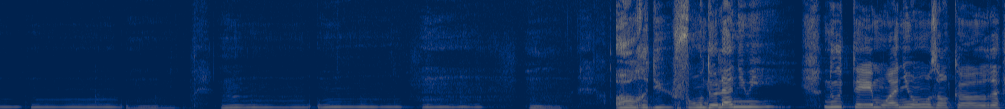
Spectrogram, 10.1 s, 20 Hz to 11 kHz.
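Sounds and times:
woman humming a slow tune: 0.0 - 5.8.

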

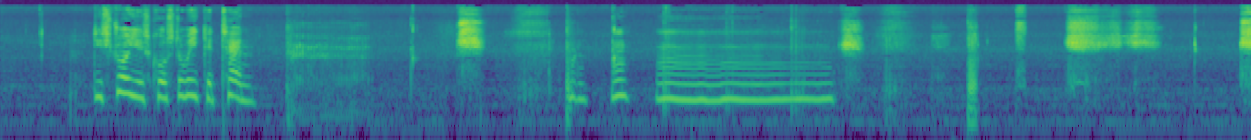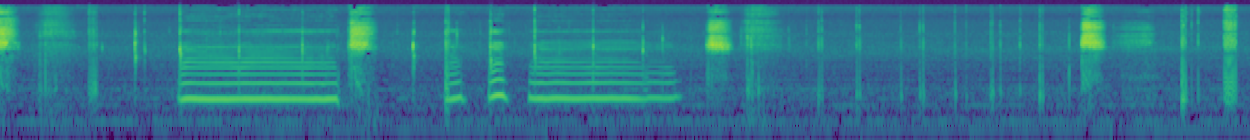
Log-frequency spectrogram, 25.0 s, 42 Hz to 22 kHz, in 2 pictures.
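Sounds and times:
breathy hisses: 4.4 - 5.6, 8.3 - 9.6, 12.4 - 13.4, 19.6 - 20.4, 23.3 - 24.2
person humming held notes: 5.6 - 8.8, 10.2 - 11.6, 14.2 - 16.3, 16.9 - 23.7.

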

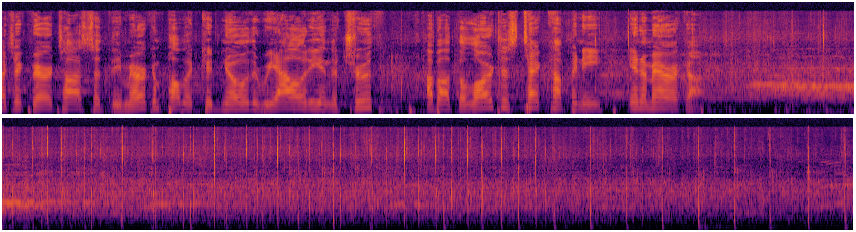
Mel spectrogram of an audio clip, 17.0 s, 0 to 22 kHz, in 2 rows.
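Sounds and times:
audience applauding: 3.7 - 17.0.

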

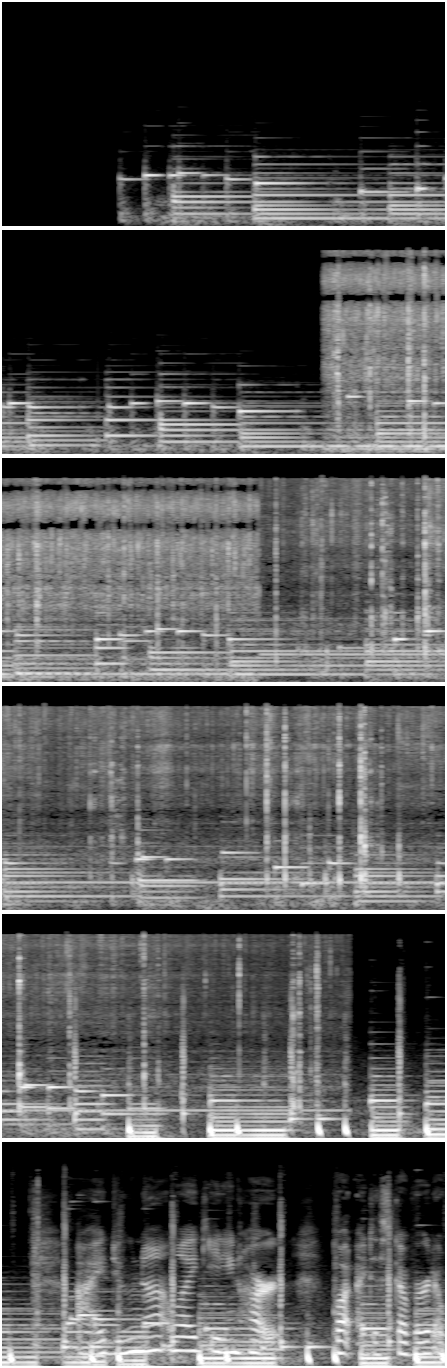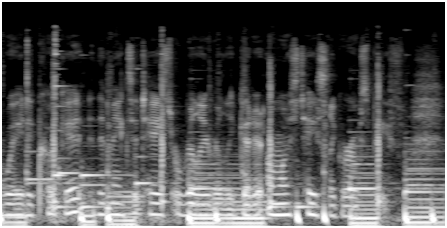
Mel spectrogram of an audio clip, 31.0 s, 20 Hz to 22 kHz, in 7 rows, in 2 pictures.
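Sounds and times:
gentle piano music: 1.2 - 29.3
meat sizzling in a frying pan: 7.6 - 21.2
metal spatula scraping a pan: 10.9 - 19.4.

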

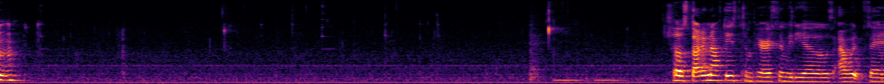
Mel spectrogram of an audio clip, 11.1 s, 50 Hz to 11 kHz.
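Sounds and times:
steady low hum: 0.0 - 11.0
quiet chewing clicks: 2.6 - 5.9.

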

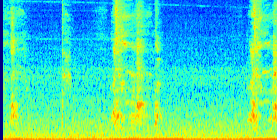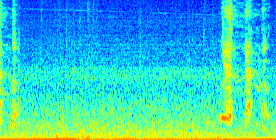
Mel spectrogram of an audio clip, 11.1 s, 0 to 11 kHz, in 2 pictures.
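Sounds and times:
person coughing hard: 0.1 - 0.6, 1.2 - 1.5, 2.2 - 3.3, 5.0 - 6.0, 9.9 - 11.0
truck cab drone: 0.1 - 11.0.

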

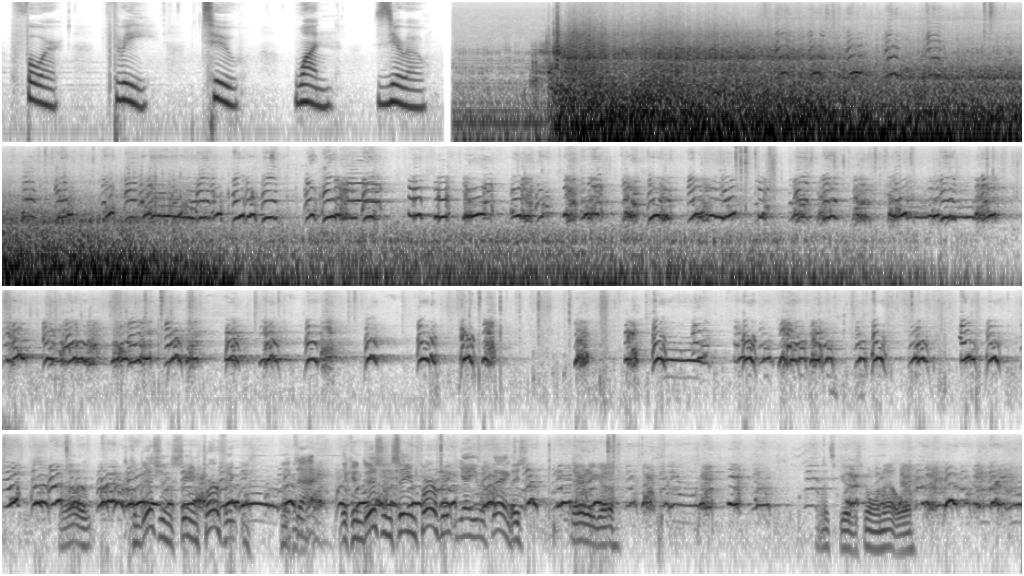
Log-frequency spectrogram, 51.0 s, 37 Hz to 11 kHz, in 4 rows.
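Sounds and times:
heavy low rumble: 5.6 - 25.6
hounds yelping: 13.0 - 31.9, 32.6 - 51.0.

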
